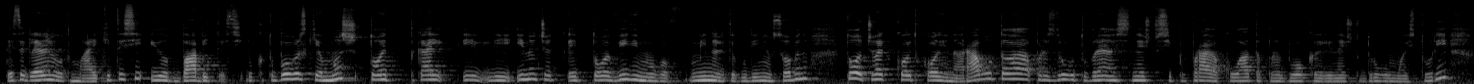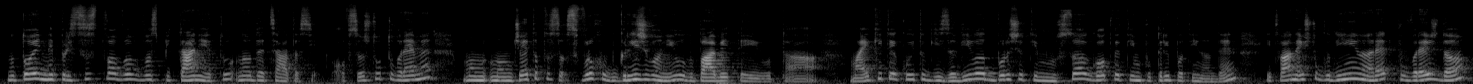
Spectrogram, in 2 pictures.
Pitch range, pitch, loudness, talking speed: 175-230 Hz, 195 Hz, -36 LUFS, 180 wpm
